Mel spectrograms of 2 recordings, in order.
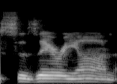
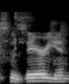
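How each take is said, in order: First: The name ends with an 'ee-on' sound. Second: The name ends with an 'ee-an' sound. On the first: The speaker calls it right. "It's actually Caesarion, I O N at the end" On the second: The speaker calls it wrong. "I heard people say Caesarian"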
